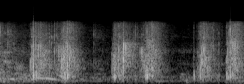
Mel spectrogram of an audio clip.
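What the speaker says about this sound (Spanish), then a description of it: "Hagan palmas mínimas ustedes" An audience claps softly in time at a folk music performance, several evenly spaced bursts of light clapping with a faint voice beneath.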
